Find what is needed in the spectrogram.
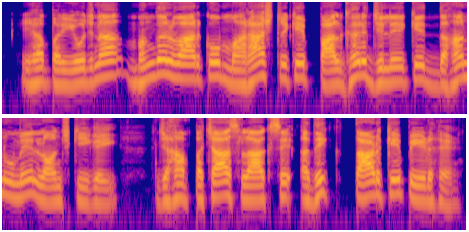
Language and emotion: Hindi, neutral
